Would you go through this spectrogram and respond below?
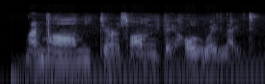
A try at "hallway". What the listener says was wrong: open up nice and wide instead of whole ha ha Hall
